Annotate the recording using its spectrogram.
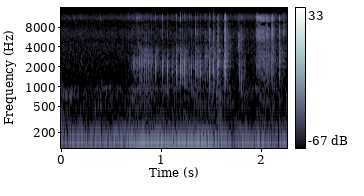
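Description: Faint rustle of a comic book's paper pages under the hands, a brief scratchy patch lasting about a second in the middle, over a low steady hum.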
